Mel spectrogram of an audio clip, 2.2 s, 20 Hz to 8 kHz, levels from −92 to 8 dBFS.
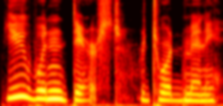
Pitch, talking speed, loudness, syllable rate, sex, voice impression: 210 Hz, 135 wpm, -15 LUFS, 4.0 syllables/s, female, very feminine, adult-like, slightly middle-aged, thin, tensed, slightly powerful, slightly bright, hard, slightly muffled, fluent, slightly cute, intellectual, slightly refreshing, sincere, slightly calm, slightly friendly, slightly reassuring, very unique, slightly elegant, wild, slightly sweet, slightly lively, strict, slightly intense, sharp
